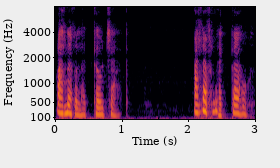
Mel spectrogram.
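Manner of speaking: high, thin-pitched plea with pauses; movie quote impersonation. Acted. Host impersonating a film farewell to Jack, high-pitched plea. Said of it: "I hope you're loving all my impersonations".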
